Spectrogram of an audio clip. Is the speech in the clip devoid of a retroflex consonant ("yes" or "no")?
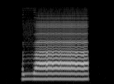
yes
